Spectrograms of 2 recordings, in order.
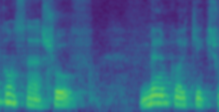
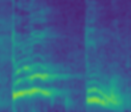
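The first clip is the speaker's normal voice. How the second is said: crie haut et fort; martèle, tout le monde; insistant; 12 semitones higher than usual. Shown as a demonstration. (insiste très haut)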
